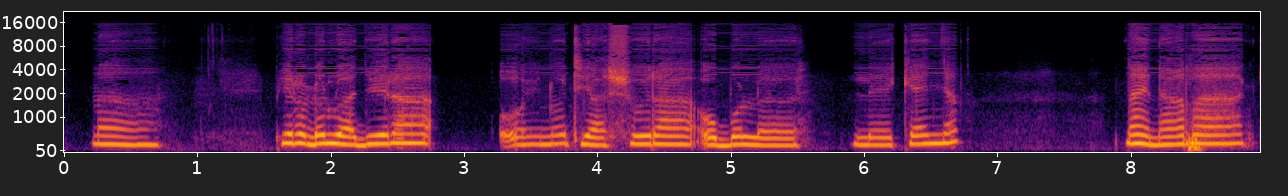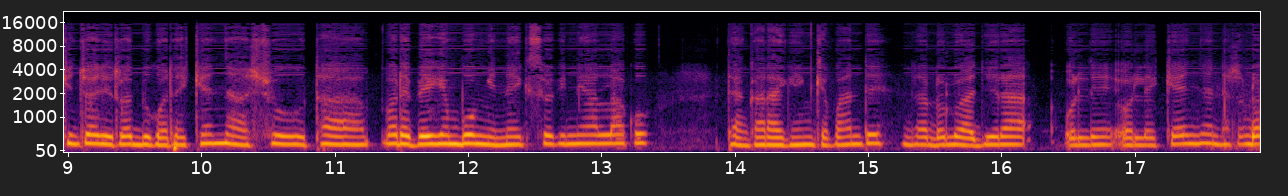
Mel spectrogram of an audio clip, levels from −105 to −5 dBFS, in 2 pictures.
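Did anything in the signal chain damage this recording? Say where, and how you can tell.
Yes, crude rate conversion at the sample-rate stage, all the way through this speech. There's a gritty, inharmonic fizz riding on the louder and brighter syllables, roughly 35 dB down. That fits a 44.1 kHz to 48 kHz change done by repeating nearest samples without filtering.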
